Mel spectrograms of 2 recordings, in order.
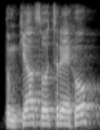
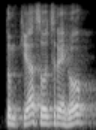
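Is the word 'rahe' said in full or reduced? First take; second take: reduced; reduced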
